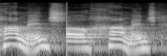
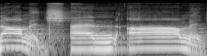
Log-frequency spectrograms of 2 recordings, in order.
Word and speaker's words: homage: Vous pouvez dire a homage, ou bien vous pouvez dire an homage, Lorsque vous dites an, ne dites pas ha.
